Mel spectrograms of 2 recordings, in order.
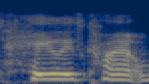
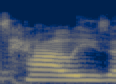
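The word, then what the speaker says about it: Halley's Comet: If it's pronounced Haley's Comet, why is it spelled like that? I was very confused. – I thought it was Hallie's at first.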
